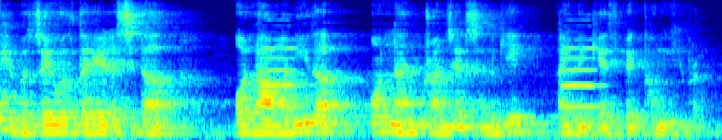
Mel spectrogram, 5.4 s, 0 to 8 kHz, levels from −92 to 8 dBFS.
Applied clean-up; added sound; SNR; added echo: none; Wind instrument, woodwind instrument; 6 dB; reverberation time 0.9 s.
